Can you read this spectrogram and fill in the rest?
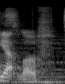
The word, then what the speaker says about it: Dyatlov: Dyatlov.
